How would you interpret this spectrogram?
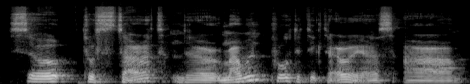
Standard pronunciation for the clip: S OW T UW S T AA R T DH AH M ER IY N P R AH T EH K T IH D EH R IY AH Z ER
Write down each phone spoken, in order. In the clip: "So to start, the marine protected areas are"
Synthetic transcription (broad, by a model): S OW T UW S T AA R T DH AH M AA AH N P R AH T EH T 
